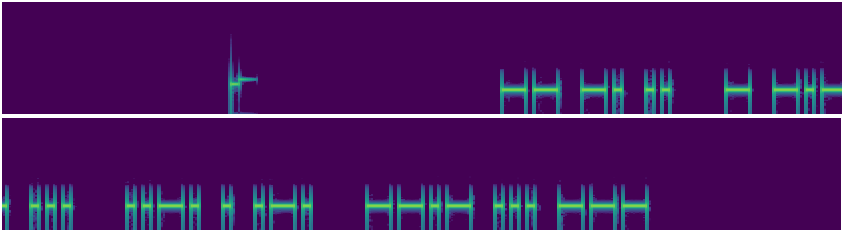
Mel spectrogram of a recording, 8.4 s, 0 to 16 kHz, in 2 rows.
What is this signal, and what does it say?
Morse code, heard as a keyed tone, about 30 wpm, 700 Hz. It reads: MNI TKS FER QSO
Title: Common QSO Phrases 30wpm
